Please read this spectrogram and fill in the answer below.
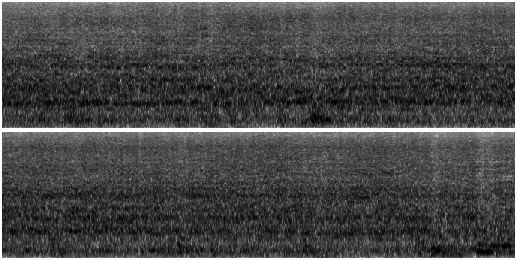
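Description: A train making a steady hiss with faint steady tones, even throughout with no distinct beats or knocks.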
